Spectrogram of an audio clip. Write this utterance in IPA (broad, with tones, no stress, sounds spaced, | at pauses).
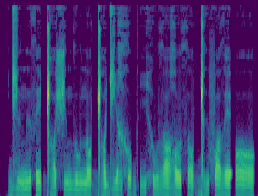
d͡ʑ ɨ˦˨ n ɨ˦ θ e˦ ɡ͡ǁ ɒ˨ ʃ ɨ˧ m ð u˧ n ɔ˧ ɡ͡ǁ ɒ˧ d͡ʑ i˦ ʁ x o˨˦ b ʔ i˨ h u˧ ð ɒ˨ ʁ o˧ θ ɔ˨ ɡ͡ǁ ɨ˦ f ɒ˦˨ ð ɛ˧ ʔ ɔ˦˨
